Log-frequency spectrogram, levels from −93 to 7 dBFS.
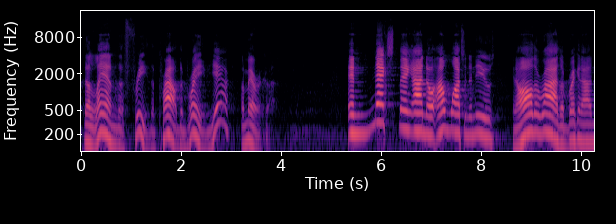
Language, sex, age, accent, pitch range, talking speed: English, male, 40-59, American, 145-220 Hz, 160 wpm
